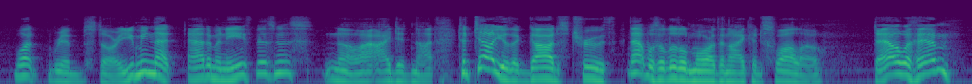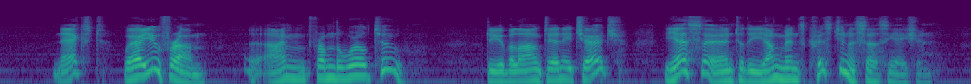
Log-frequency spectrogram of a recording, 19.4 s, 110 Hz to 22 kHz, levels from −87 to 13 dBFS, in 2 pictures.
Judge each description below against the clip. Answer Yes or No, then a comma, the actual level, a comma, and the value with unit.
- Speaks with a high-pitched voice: No, medium, 150 Hz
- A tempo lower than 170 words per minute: No, average, 180 wpm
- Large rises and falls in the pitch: Yes, wide, 7.3 semitones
